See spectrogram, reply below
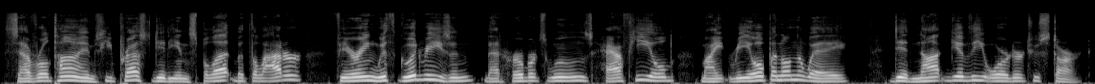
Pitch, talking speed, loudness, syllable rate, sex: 160 Hz, 165 wpm, -18 LUFS, 4.4 syllables/s, male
